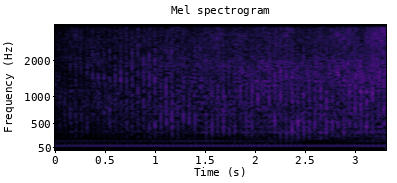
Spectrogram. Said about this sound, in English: And suddenly, the pantry ceiling begins to open up to the skies. A helicopter approaches the Hedges Inn rooftop.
